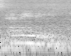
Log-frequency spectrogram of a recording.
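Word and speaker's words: iinii: Or Te Oyate, or learn a word from what the Blackfeet, Ini, is that how you say it in Blackfeet? Who's Blackfeet in here? Something like that. Ini? It's Ini. Ini, yeah.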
